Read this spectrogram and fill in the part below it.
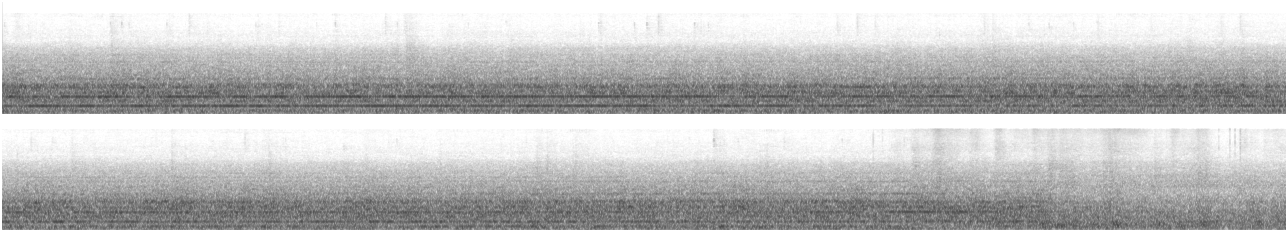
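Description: A train carriage rumbles and hums steadily as it rolls along the tracks.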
